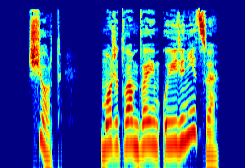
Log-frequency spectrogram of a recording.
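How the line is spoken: Exclamation. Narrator (Russian): воскликнула Джордан

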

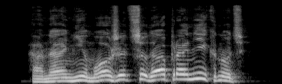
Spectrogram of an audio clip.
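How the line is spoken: Sudden exclamation. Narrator (Russian): неожиданно воскликнул Кьюлик

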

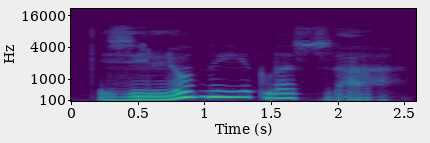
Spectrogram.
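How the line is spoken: Quiet. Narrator (Russian): тихо проговорил он

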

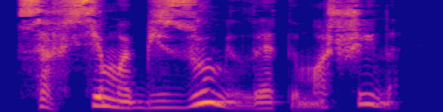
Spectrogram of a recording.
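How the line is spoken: Angry exclamation. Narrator (Russian): сердито воскликнул он

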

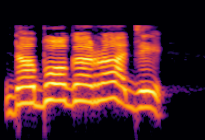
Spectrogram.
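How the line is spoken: Yelling. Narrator (Russian): орал инспектор

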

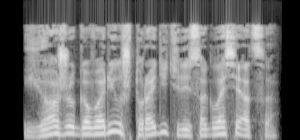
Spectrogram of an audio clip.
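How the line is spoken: Exclaimed. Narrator (Russian): воскликнул Иванил

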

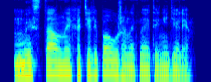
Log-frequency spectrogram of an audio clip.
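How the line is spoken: Whispered. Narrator (Russian): прошептала она

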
